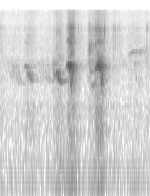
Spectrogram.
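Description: Faint bird chirping: a few short, high chirps, the two loudest about a second in and half a second later.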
